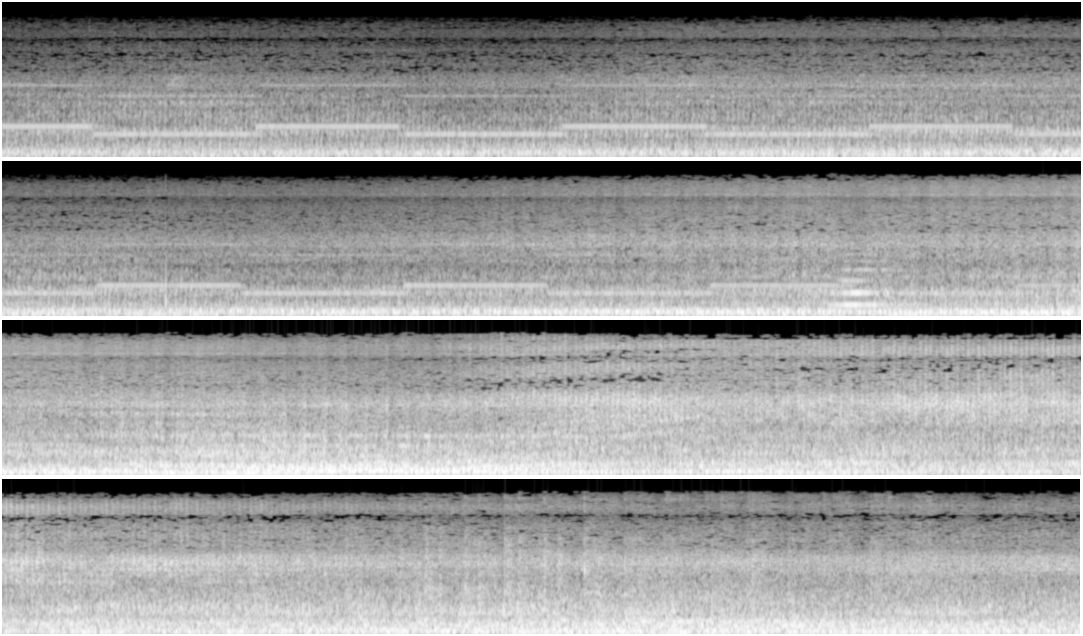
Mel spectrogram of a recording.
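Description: Level-crossing warning alarm sounding two alternating tones, about one a second, over the growing hum of an approaching diesel locomotive. About halfway through the locomotive passes at its loudest and the alarm fades under the train, then a long rake of tank wagons rolls by with steady wheel and rail noise.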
